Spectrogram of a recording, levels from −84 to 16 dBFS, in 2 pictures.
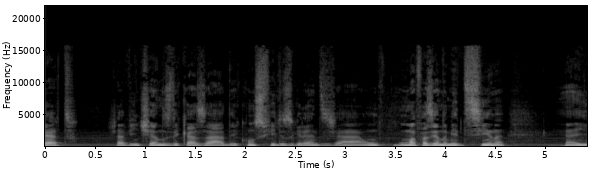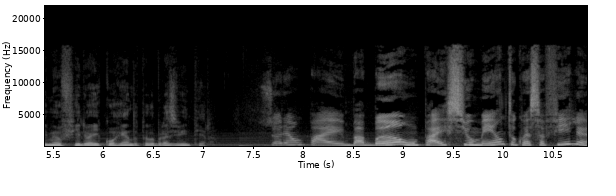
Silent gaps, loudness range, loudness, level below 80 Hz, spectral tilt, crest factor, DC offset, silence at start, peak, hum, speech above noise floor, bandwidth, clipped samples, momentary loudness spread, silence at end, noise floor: none; 5 LU; -28 LUFS; -56 dBFS; -5 dB/octave; 20 dB; under 0.1%; 0 s; -8 dBFS; none; 22 dB; 16 kHz; under 0.1%; 12 LU; 0 s; -50 dBFS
